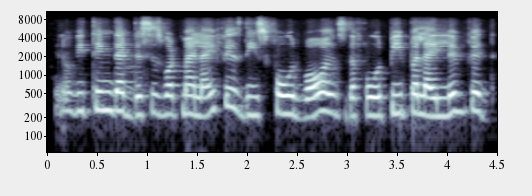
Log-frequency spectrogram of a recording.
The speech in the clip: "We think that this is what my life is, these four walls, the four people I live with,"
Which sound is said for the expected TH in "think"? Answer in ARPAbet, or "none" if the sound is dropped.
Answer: T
